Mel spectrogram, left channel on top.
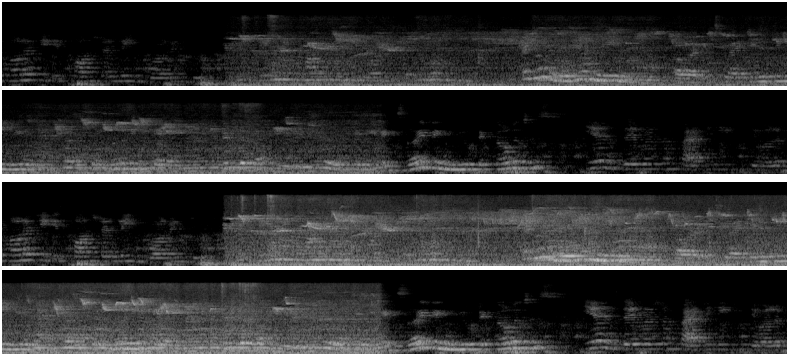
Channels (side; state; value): left; quieter; 7.3 dB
